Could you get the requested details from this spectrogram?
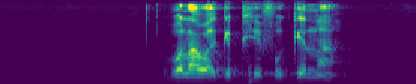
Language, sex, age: Northern Sotho, male, 22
